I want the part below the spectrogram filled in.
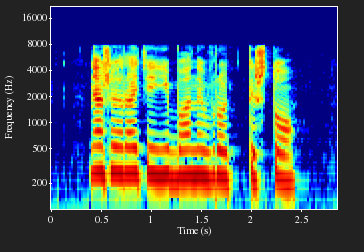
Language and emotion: Russian, angry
